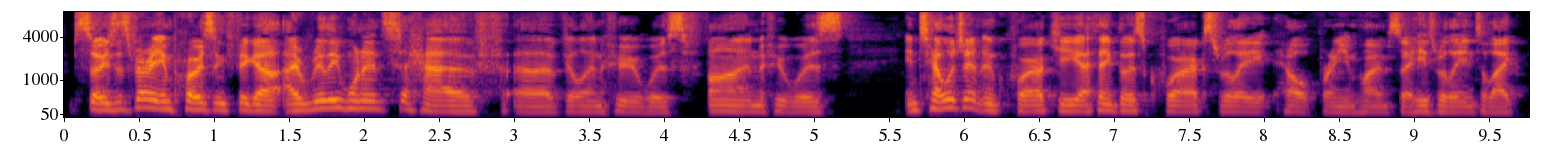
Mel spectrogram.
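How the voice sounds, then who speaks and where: A man's voice: on the low side, fairly bright tone. A man, talking casually and animatedly as an author guest in an interview, with many filler words.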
